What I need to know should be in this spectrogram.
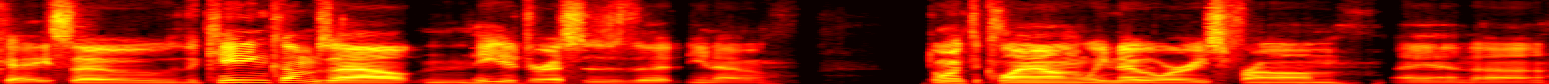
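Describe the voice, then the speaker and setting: Speaking at a fairly slow pace with a Southern US accent, a man uses a medium pitch and a bright, sharp tone, with big swings in loudness. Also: ordinary pitch variation. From US South. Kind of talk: casual chat.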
